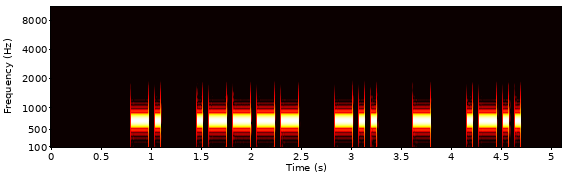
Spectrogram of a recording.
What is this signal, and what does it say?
Morse code, heard as a keyed tone, about 20 wpm, spaced as for 15 wpm, 700 Hz. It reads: N1DTL
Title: 122 Lesson 20g - Number 3 - Call Signs 20wpm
